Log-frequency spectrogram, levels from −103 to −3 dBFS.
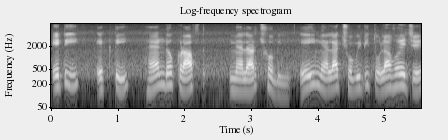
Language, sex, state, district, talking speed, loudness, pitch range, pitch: Bengali, male, West Bengal, North 24 Parganas, 130 wpm, -20 LUFS, 150-205 Hz, 175 Hz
